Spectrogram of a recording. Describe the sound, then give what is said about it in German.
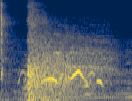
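A single loud, sharp warning gunshot, fired by the Belarusian side at the Polish-Belarusian border, cracks out, echoing briefly. Before and after it, faint rising and falling tones, like whistles or shouts, carry over a steady outdoor hiss. “The Polish Defense Ministry sharing this video on Twitter today, showing it says the Belarusian side firing a warning shot.”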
